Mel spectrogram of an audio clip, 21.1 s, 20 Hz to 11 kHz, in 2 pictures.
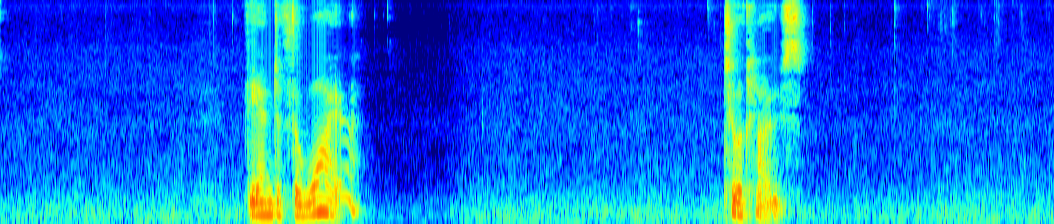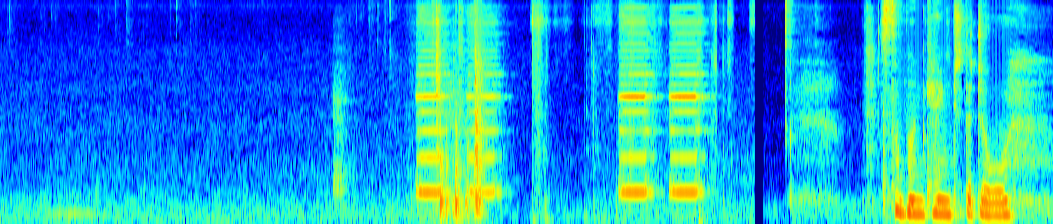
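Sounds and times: doorbell buzzing: 0:14.7 - 0:15.7, 0:16.7 - 0:17.7.

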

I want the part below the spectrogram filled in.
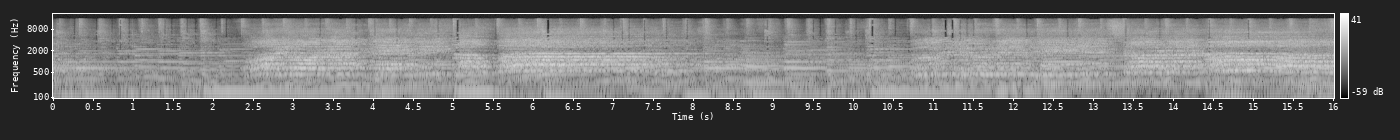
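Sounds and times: choir singing a hymn: 0:00.0 - 0:01.0, 0:02.3 - 0:09.1, 0:10.2 - 0:16.0
sustained instrumental accompaniment: 0:00.0 - 0:16.0.

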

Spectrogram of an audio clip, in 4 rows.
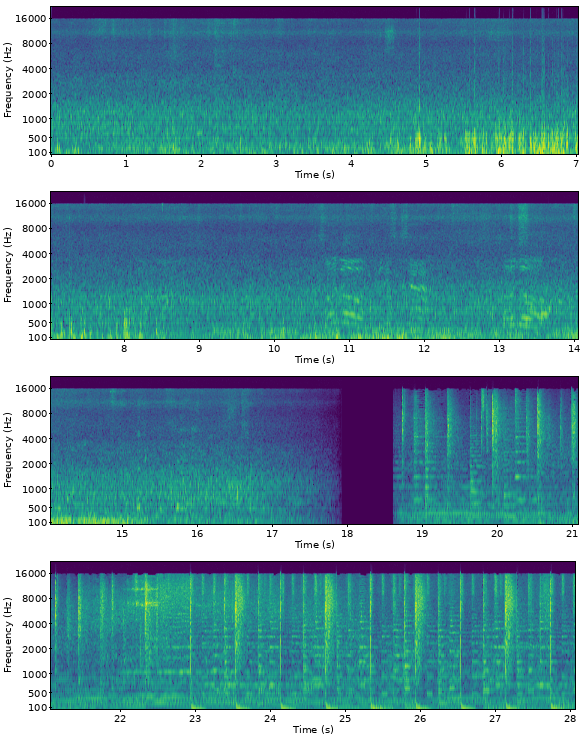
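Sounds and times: vehicle engine hum: 0:00.0 - 0:17.9
traffic: 0:00.0 - 0:18.0
passers-by talking: 0:12.9 - 0:17.4.

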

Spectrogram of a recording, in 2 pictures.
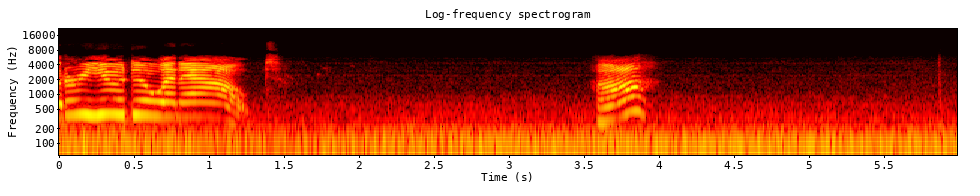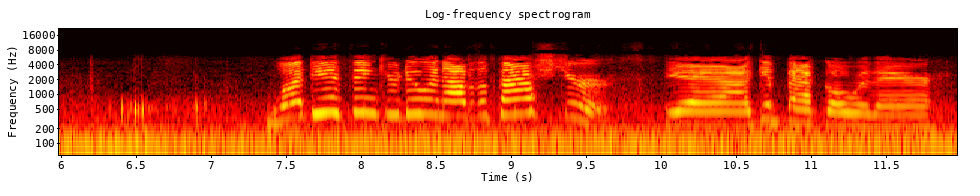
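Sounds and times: car engine idling: 0:00.0 - 0:11.9.

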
